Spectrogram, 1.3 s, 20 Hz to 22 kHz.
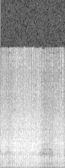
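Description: A Toyota Land Cruiser 2025 with a 2.8-litre inline four-cylinder diesel runs in a steady, fairly loud clatter, heard close up with no talk.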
